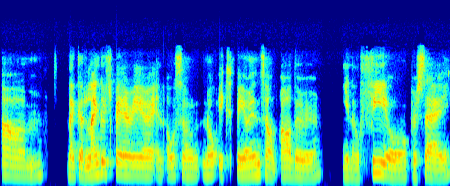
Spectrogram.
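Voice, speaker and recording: A woman talks at a very slow pace, with a quiet background behind her. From Taiwan. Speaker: podcast guest. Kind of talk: interview. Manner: halting, many fillers.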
